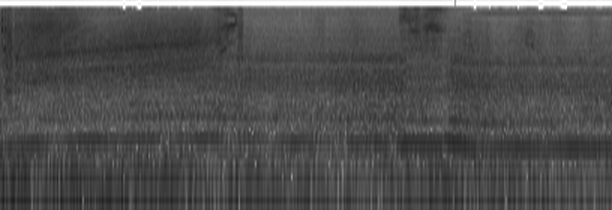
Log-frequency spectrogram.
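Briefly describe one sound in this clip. A car engine roars steadily at high speed, its pitch shifting slightly with gear changes.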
